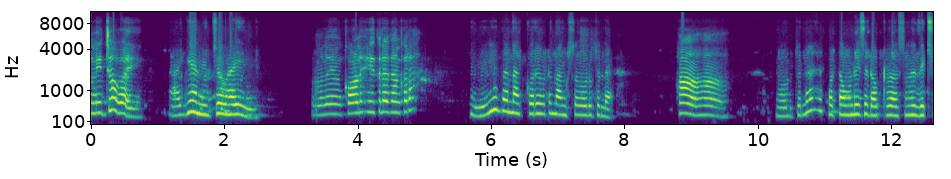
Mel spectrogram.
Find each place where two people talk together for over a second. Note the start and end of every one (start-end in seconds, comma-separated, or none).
none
